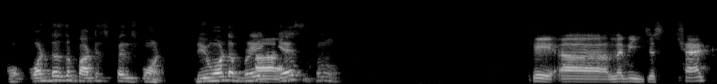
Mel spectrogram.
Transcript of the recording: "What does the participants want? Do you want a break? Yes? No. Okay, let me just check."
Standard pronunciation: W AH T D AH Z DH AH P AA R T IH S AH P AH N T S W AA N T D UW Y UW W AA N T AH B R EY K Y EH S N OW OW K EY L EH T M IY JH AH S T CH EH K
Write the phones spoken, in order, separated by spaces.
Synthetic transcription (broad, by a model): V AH T D AH Z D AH P AA R T IH S AH P AH N T S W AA N T D UW Y UW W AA N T AH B R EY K Y EH S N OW OW K EY L EH T M IY JH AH S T CH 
